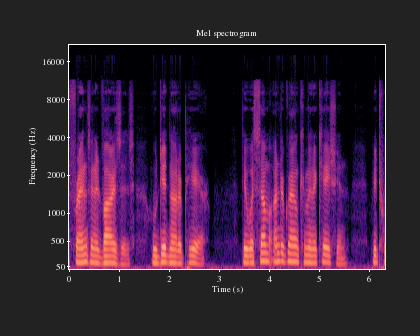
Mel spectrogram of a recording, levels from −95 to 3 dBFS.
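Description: Through the whole clip, a 100 Hz buzz rides on the speech and vanishes in pauses. This is a resampler restarted on every block. Each 10 ms block was converted alone, likely from 44.1 kHz to 48 kHz, leaving a small error at every edge.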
